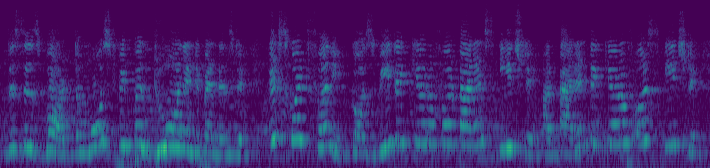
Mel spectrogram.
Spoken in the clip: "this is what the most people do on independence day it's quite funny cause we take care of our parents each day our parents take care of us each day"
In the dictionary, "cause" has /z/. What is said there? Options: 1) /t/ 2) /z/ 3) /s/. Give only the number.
2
